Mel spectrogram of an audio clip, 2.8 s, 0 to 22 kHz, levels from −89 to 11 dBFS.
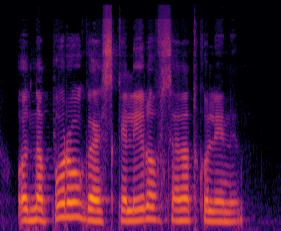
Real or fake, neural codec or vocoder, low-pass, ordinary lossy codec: fake; vocoder, 44.1 kHz, 128 mel bands every 512 samples, BigVGAN v2; 19.8 kHz; Opus, 24 kbps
